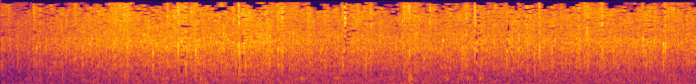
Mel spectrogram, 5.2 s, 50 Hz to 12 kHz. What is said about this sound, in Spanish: Y es que a las 8, todas las tardes, cuando estábamos confinados, salíamos a aplaudir a todas las personas que nos estaban cuidando, especialmente las que trabajan en nuestro sistema de salud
